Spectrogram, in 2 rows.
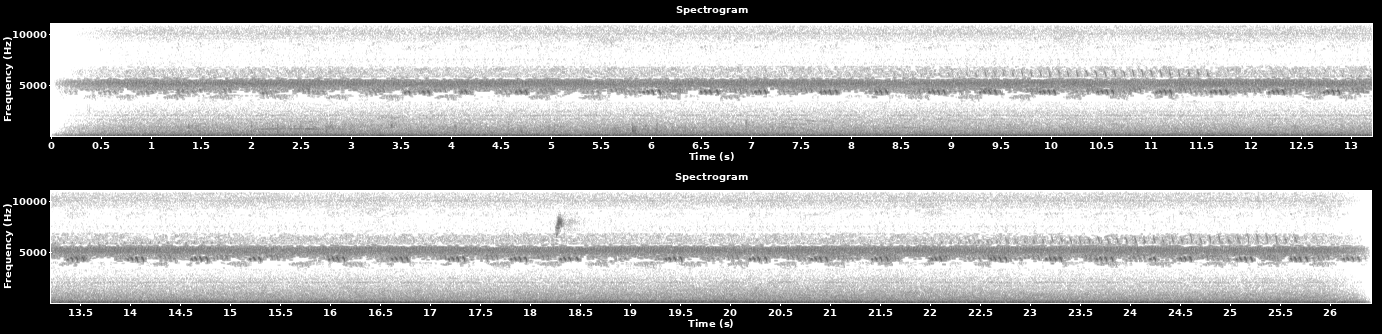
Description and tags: LARGE FIELD LATE NIGHT DISTANT TOWN FRONT ST 01
Summer night in a field in suburbs with crickets 11pm front pair of Samson H2 surround mode - (two stereo pairs - front and back) low level distant sound of town and highway
summer, crickets, night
